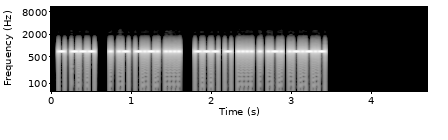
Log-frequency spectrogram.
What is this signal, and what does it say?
Morse code, heard as a keyed tone, about 44 wpm, 700 Hz. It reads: TO EACH OTHER.
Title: Additional Easy Phrases 45wpm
